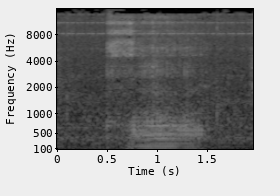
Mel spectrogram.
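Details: Sleeping pet pug dog snoring with tongue out: a single snorting, nasal snore lasting about a second against steady room noise.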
